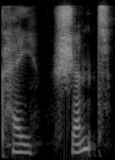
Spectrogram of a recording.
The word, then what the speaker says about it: patient: a completely different word what we need is pay shun and I've already given you a clue to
